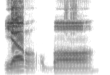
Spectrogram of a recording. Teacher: Yar, ya, seharusnya yar, karena nanti kalau kita masuk pembahasan ra yang di tafkhim, yang ditebalkan, ketika ra sukun sebelumnya huruf yang berharokat fathah. Maka ini harus tebal.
